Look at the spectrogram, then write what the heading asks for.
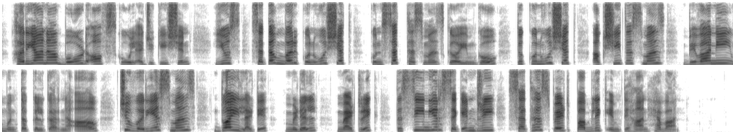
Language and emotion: Kashmiri, neutral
